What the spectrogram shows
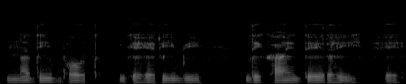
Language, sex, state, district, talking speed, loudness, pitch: Hindi, male, Andhra Pradesh, Visakhapatnam, 120 wpm, -48 LUFS, 90 Hz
